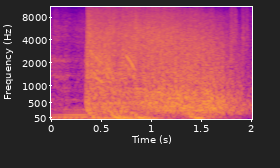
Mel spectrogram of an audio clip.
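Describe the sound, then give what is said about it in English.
A single loud gunshot in a cave cracks out sharply, then rumbles on in a long, heavy decay that slowly fades over almost two seconds. “A soldier startles Rambo, then gets shot.”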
